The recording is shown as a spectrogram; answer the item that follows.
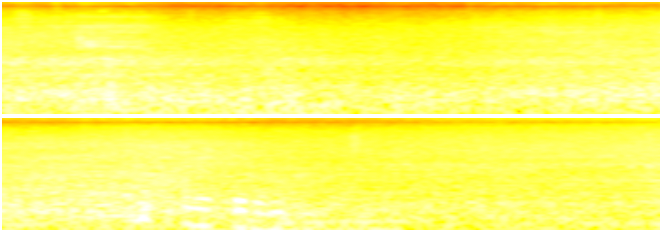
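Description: Street ambience: a steady rushing noise, with faint voices about four seconds in.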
